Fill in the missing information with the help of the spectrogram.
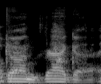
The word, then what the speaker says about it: Gonzaga: Gonzaga.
